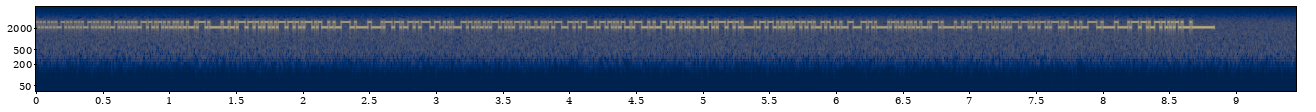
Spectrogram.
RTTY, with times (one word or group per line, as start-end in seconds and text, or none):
0.0-0.8 …
0.9-1.6 DJ3QE
1.7-1.9 DE
2.0-2.8 EB5VEH
2.9-3.2 TNX
3.3-3.6 FER
3.7-4.0 QSO
4.1-4.8 MARCO,
4.9-5.2 73
5.3-5.7 AND
5.8-6.2 GL.
6.3-7.1 DJ3QE
7.2-7.4 DE
7.6-8.4 EB5VEH
8.5-8.7 SK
